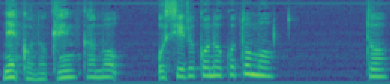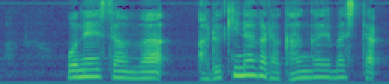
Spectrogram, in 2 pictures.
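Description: Casting: woman storyteller, warm, mellow, gentle and even, reading a children's tale aloud. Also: medium pitch, measured pace. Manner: gentle, even, old-fashioned polite narration. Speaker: narrator.

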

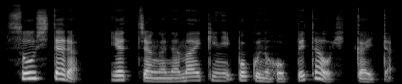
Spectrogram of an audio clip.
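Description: A woman narrating a classic short story in a calm storytelling manner. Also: fairly low pitch, a little fast, no room sound, clean studio sound.

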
